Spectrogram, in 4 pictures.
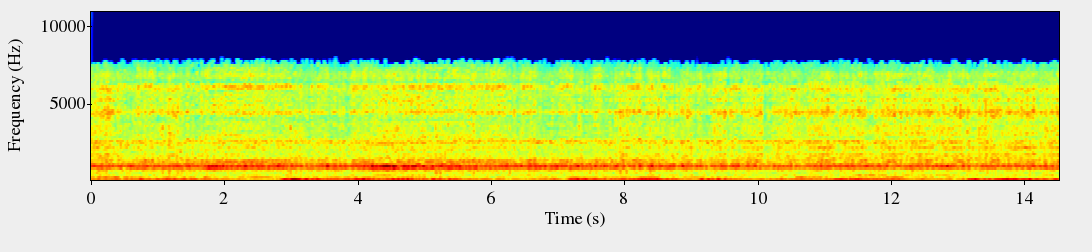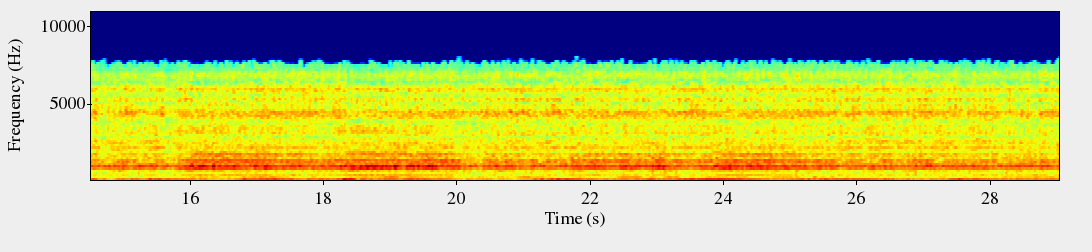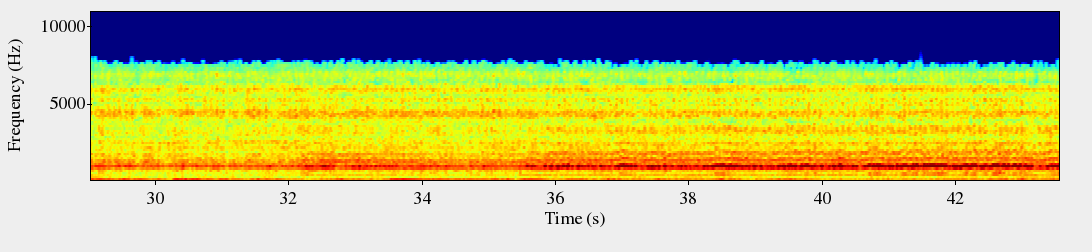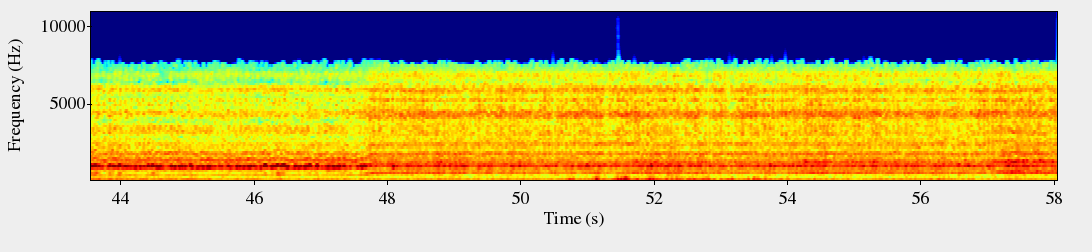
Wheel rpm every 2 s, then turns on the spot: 110, 120, 110, 120, 120, 110, 120, 120, 110, 120, 110, 110, 120, 120, 110, 110, 110, 110, 110, 110, 110, 110, 110, 120, 150, 160, 160, 160, 160.
none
